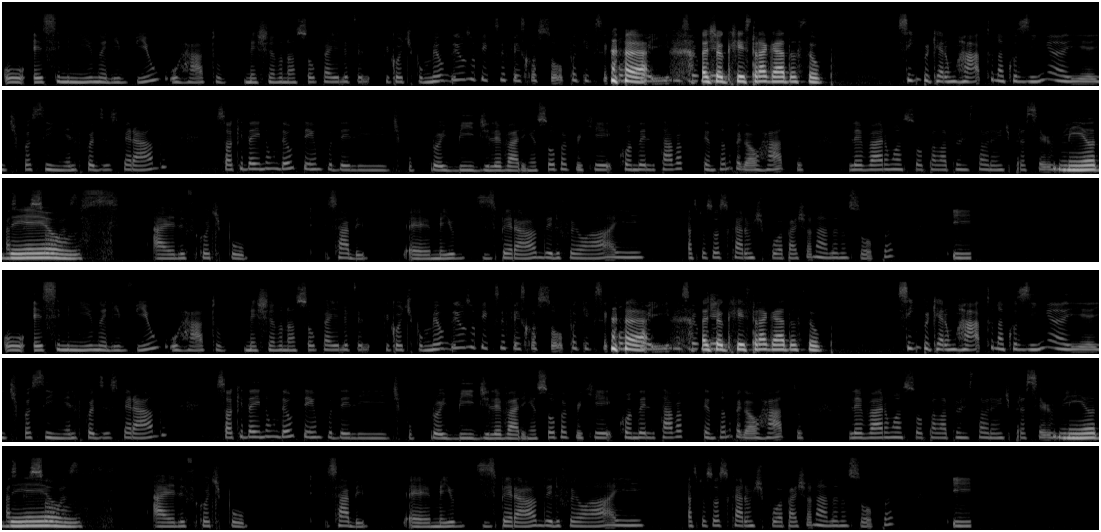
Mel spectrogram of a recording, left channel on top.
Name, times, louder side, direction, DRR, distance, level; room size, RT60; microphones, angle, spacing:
voice 1, 0.0-7.2 9.0-14.8 15.2-22.7 23.4-24.4 25.2-25.6 26.0-28.4 28.8-31.6, equal, 10° right, 4.9 m, -43 dB
voice 2, 6.8-8.2 21.5-22.7, left 3 dB, 35° left, 0.6 m, -27 dB
head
